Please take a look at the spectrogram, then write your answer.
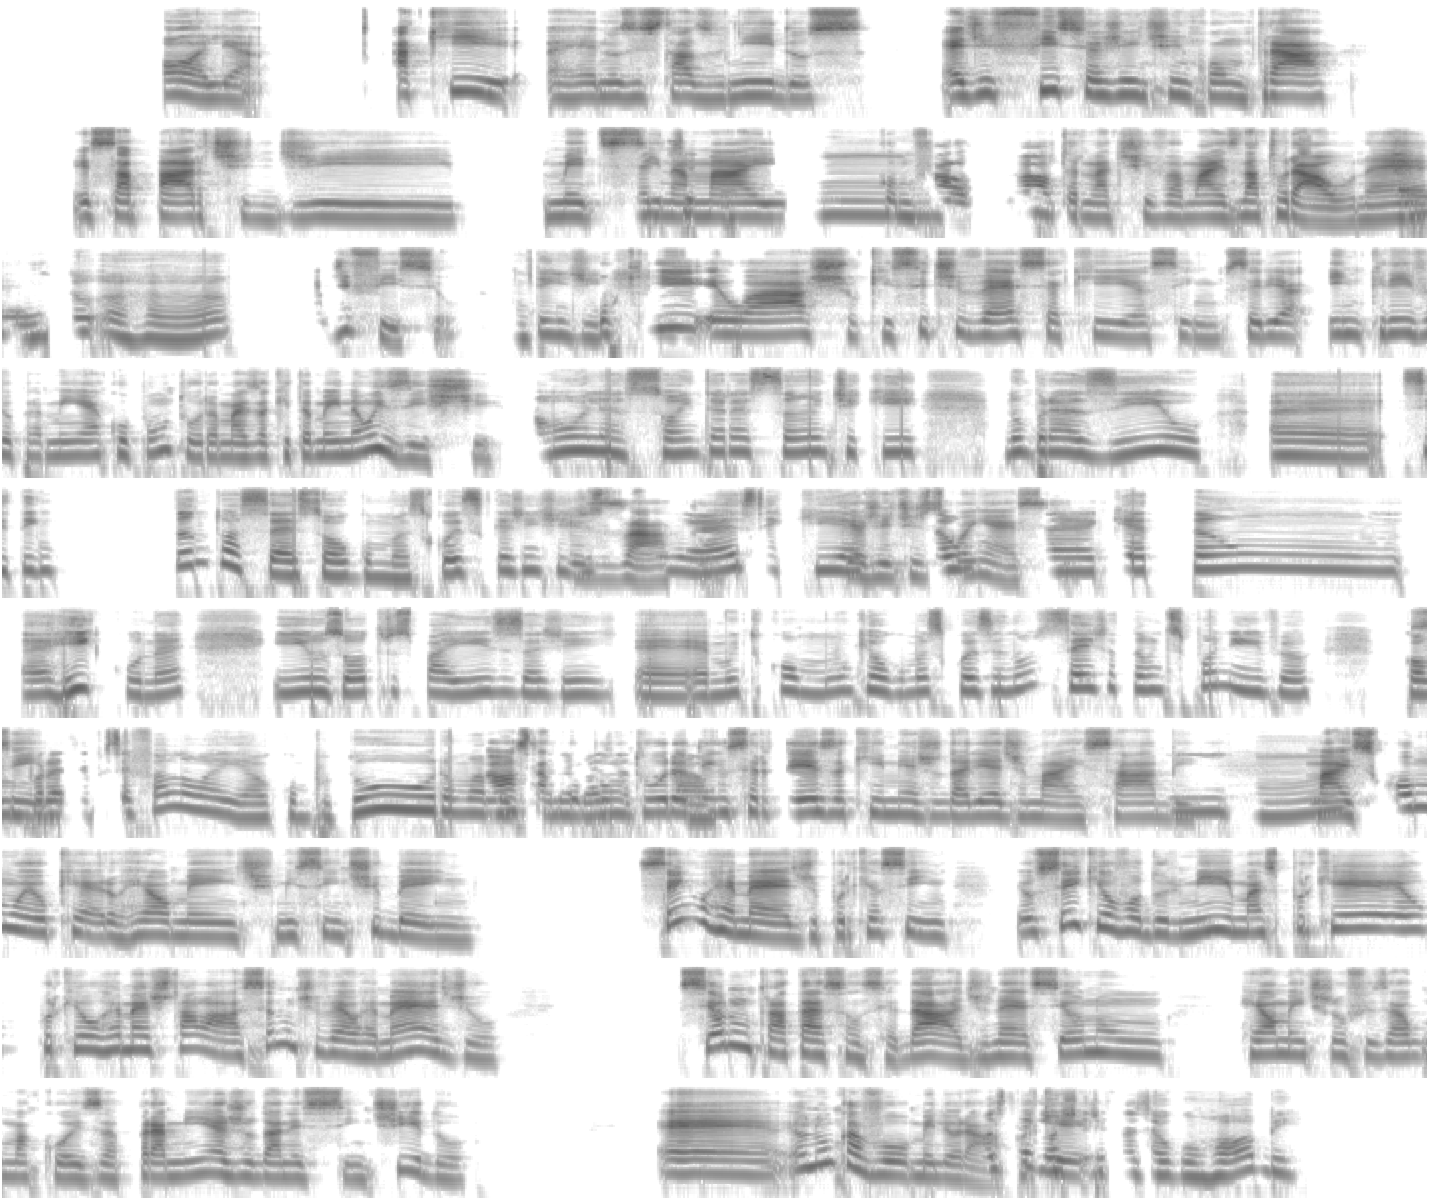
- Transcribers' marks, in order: unintelligible speech; tapping
- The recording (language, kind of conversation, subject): Portuguese, advice, Como posso reduzir a ansiedade antes de dormir?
